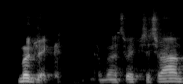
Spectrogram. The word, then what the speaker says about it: Mudryk: ski um too many other goddess Michael is pronounced Modric I'm gonna switch this around put man into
